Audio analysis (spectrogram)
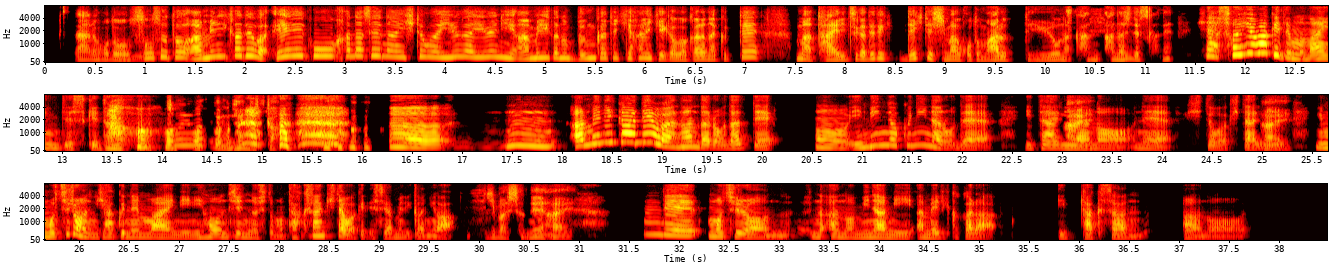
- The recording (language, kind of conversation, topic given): Japanese, podcast, 多様な人が一緒に暮らすには何が大切ですか？
- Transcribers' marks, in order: laugh; other noise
